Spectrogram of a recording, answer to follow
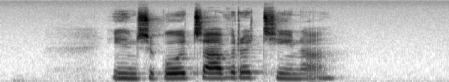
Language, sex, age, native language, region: Slovenian, female, 18-29, Slovenian, Drava region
